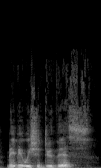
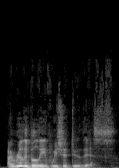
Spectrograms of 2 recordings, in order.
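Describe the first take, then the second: First: "Maybe we should do this" rising at the end like a question; tentative, lift "this" as if asking permission; up-talking. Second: "really" hit loud, falling to a settled "this"; firm statement. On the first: Coach shows what junior employees say, "Maybe we should do this" rising. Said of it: "makes it sound like you're asking". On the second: Coach models executive presence, "really" stressed firmly. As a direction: assert it, punching "really", no question in "this". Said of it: "see the difference?". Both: Shown as a demonstration.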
